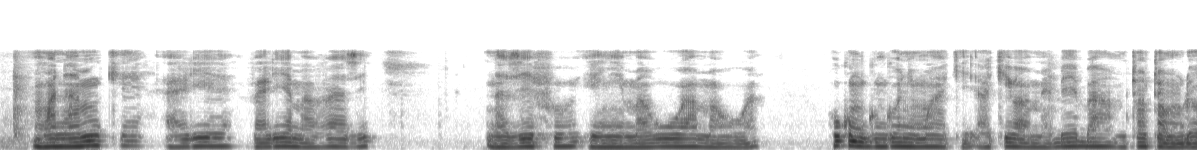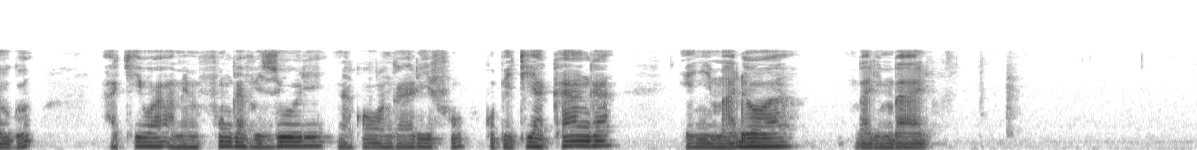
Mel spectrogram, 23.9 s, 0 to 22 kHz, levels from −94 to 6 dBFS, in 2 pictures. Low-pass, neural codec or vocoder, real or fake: 5.4 kHz; none; real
